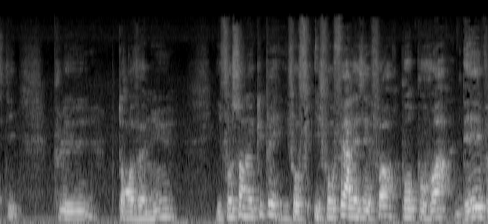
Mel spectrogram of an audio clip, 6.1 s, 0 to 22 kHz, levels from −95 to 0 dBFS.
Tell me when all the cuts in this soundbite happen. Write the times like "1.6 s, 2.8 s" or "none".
5.0 s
